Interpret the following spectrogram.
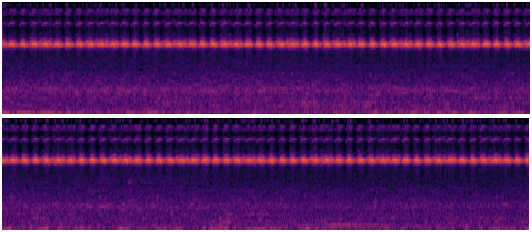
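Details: Night-time crickets in Walnut, California: a steady high-pitched chirping band, pulsing in rapid regular beats with a fainter higher overtone, continuing unbroken throughout, over a soft low background rumble.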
